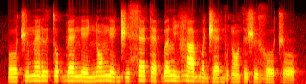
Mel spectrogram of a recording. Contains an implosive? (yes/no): yes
